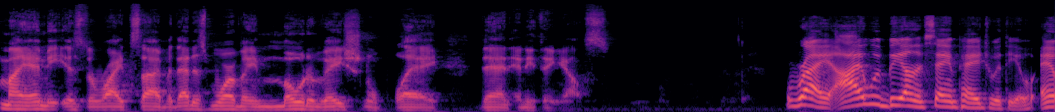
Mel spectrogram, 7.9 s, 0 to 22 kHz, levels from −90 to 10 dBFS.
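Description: Speech, with nothing technically wrong with it.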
